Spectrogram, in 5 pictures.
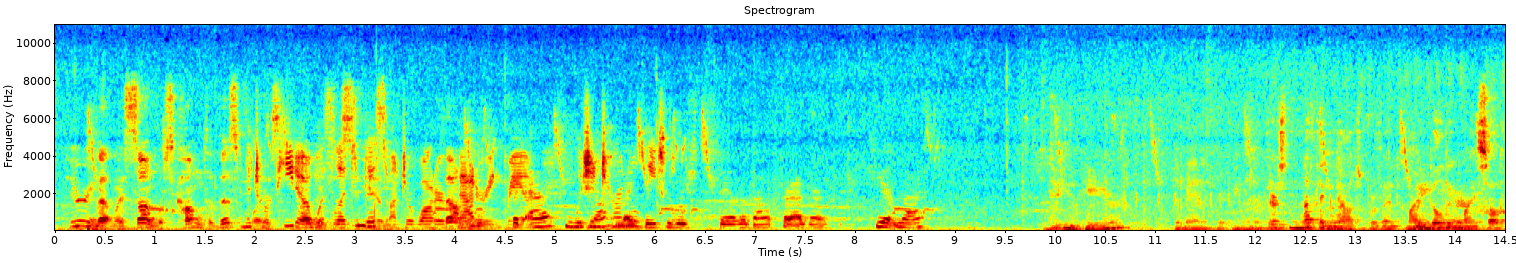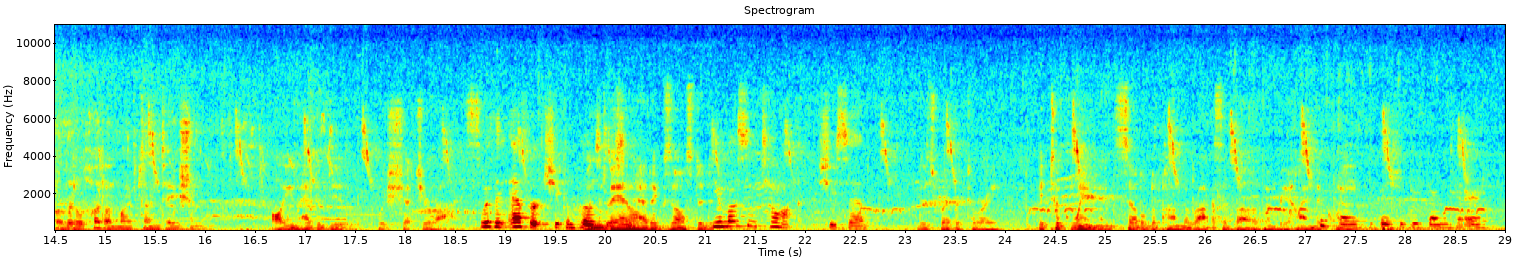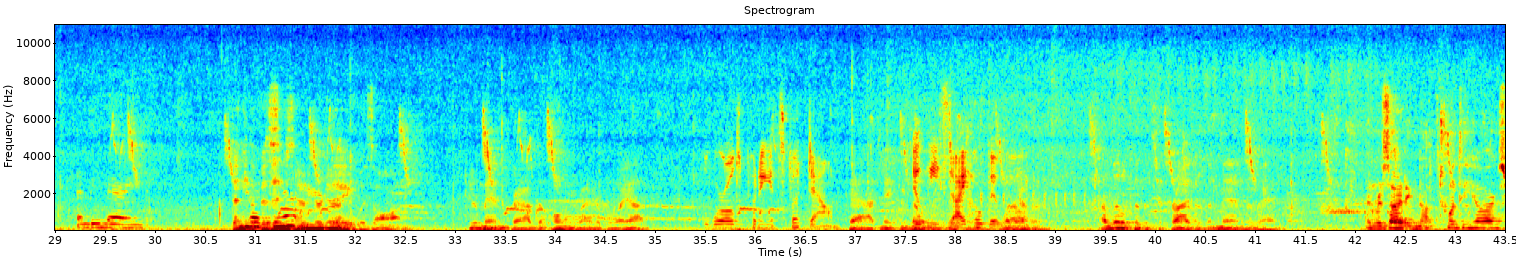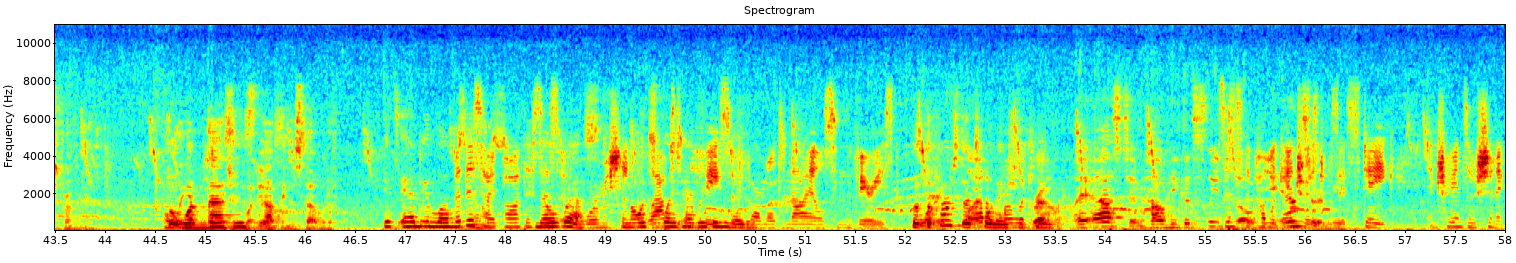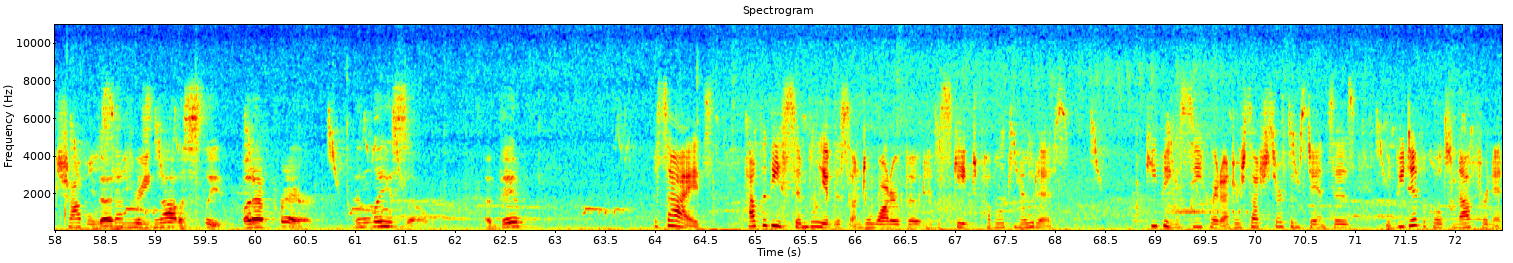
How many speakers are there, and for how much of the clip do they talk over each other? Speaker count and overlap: seven, about 32%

